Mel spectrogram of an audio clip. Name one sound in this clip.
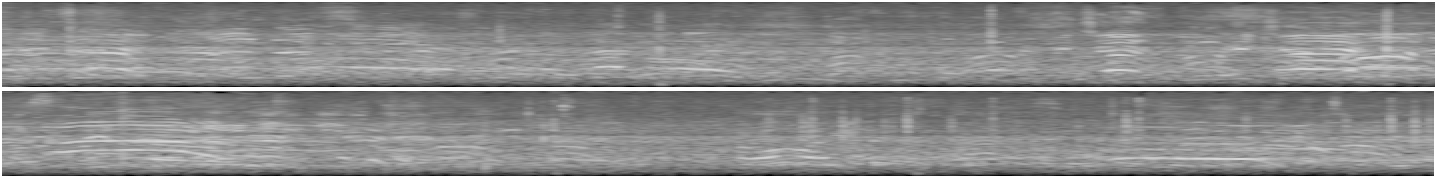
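Young men shout to each other from across an open field.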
